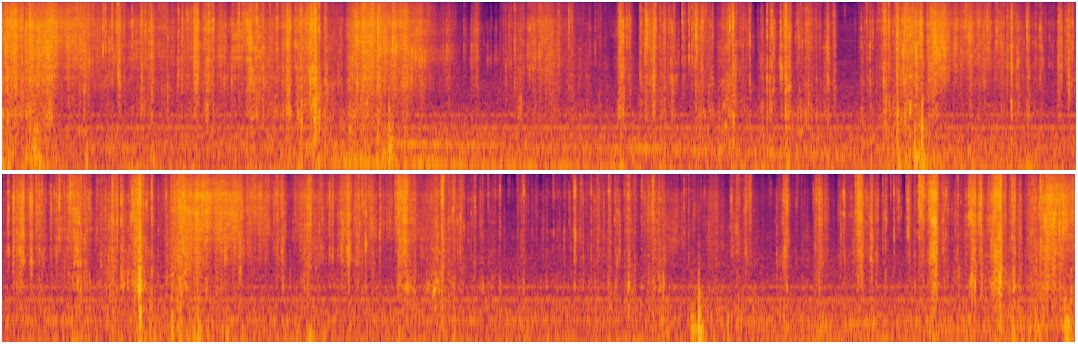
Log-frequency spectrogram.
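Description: Foil wrappers of Bowman baseball card packs being torn open and crinkled by hand. The crackling comes in bursts of a few seconds each, with quieter gaps between.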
